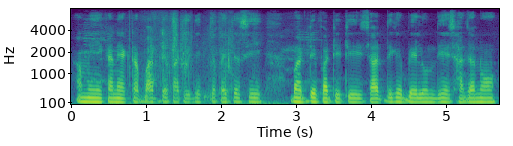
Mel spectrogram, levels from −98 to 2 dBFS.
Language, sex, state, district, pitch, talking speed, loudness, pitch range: Bengali, male, West Bengal, Alipurduar, 120 Hz, 145 wpm, -18 LUFS, 120-125 Hz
